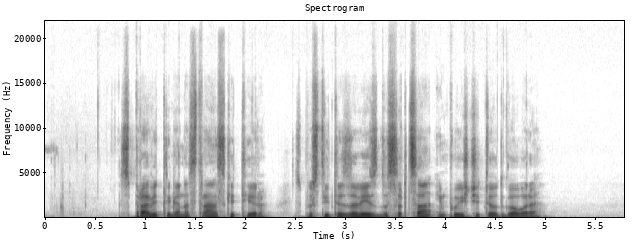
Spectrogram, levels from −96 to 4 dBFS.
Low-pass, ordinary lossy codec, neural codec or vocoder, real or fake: none; none; vocoder, 44.1 kHz, 128 mel bands, Pupu-Vocoder; fake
